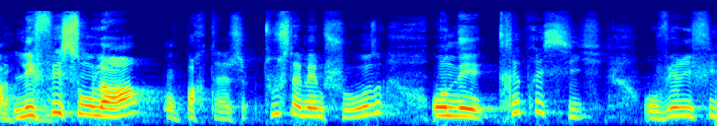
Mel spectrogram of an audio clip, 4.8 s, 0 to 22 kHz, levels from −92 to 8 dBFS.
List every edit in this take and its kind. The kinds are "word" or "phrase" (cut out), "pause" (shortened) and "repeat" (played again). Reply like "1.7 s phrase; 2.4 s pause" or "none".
none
